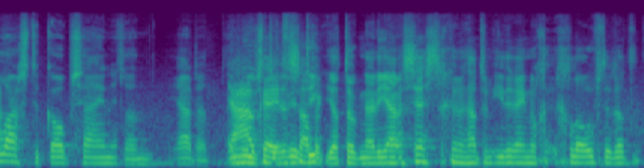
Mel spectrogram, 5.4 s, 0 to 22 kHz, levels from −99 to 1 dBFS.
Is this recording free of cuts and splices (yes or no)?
no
